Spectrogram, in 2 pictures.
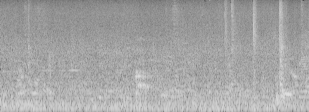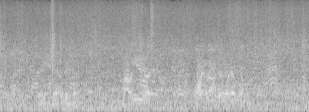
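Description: Plastic bags rustle as vendors handle goods.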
